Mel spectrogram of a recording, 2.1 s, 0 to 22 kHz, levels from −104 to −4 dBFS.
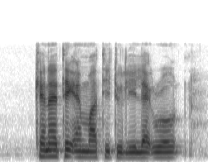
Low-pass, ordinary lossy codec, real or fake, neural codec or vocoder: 7.2 kHz; Opus, 64 kbps; real; none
